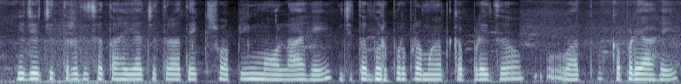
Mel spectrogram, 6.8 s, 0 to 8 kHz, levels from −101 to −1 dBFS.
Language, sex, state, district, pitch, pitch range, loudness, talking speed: Marathi, female, Maharashtra, Dhule, 190 Hz, 180-195 Hz, -23 LUFS, 160 wpm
